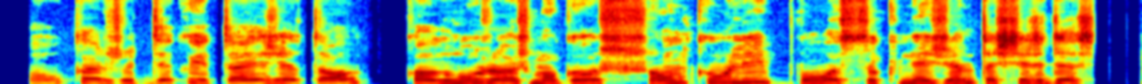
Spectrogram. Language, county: Lithuanian, Vilnius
